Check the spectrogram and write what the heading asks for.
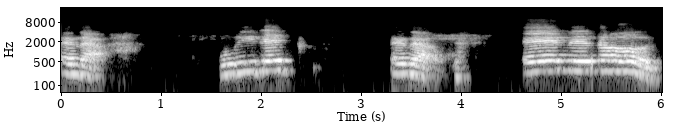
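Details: Adult with cerebral palsy, dysarthria; loud call-out during a live group workout.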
